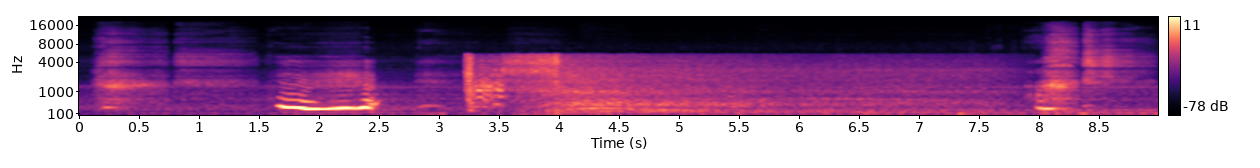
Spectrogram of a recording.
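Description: Car engine running while driving: a steady broad rumble and road noise that starts abruptly and continues to the end, preceded by a short voiced sound and followed by a brief vocal noise.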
